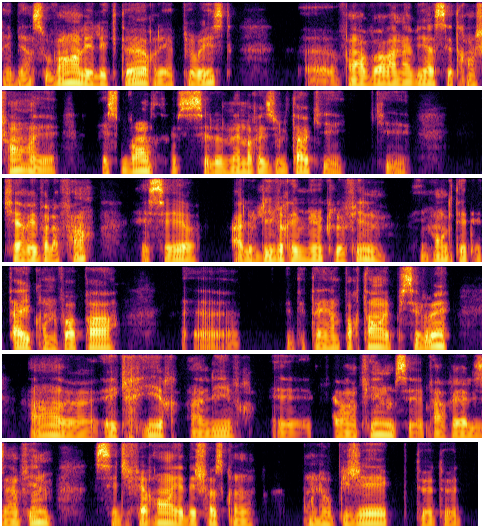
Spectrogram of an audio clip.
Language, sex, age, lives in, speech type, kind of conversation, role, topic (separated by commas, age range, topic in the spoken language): French, male, 30-34, France, conversation, unstructured, none, Comment choisissez-vous entre lire un livre et regarder un film ?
